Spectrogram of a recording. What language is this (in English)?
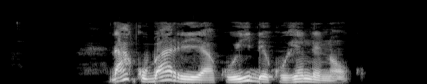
Taita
